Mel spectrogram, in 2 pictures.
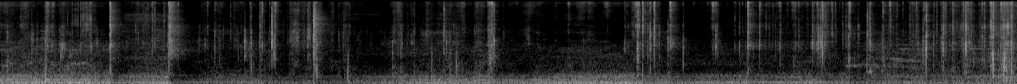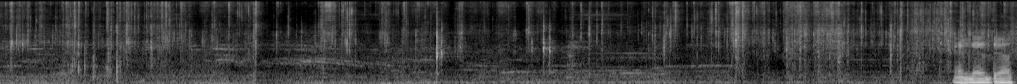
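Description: A generic sticker for a Frigidaire Gallery refrigerator's filter is handled close up, producing steady crinkling, crackling paper and plastic noises throughout.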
